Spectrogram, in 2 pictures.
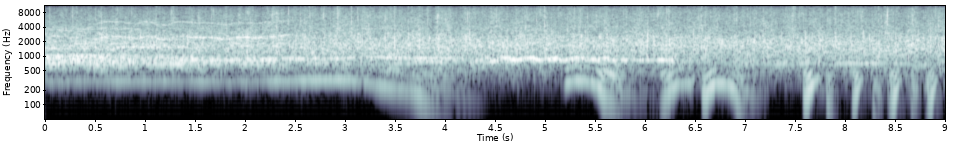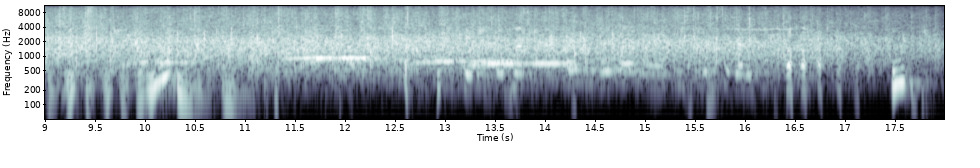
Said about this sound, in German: Und jetzt also erstmal euer Applaus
